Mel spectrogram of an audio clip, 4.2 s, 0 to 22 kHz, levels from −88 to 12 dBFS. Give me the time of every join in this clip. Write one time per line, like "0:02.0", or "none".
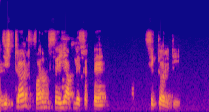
none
